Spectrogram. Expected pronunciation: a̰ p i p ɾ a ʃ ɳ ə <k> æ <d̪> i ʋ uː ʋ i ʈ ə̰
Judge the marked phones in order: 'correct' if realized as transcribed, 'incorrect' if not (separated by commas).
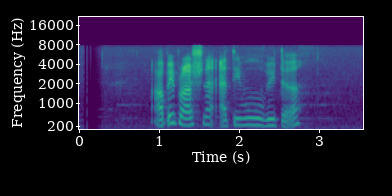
incorrect, incorrect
